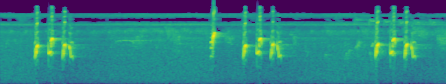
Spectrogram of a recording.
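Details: Bulbul lure song meant to attract wild birds, with three repeated phrases roughly every two and a half seconds, each a tight cluster of three or four bubbly, whistled notes.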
